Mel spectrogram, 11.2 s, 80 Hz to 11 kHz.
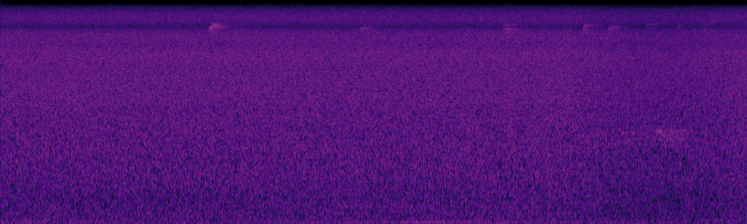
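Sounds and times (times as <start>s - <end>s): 
trees swaying in wind: 0.0s - 11.1s.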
